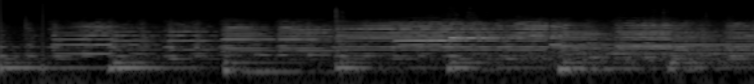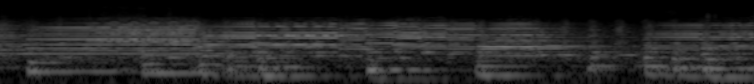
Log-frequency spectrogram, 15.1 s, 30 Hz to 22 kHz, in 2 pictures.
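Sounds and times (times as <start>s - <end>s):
brass: 0.0s - 15.0s
orchestra playing classical music: 0.0s - 15.0s
violins: 0.0s - 15.0s.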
